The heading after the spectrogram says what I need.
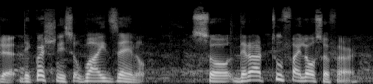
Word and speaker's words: Zenoh: Because people Super alien. call it Xenon, Yeah. but that's not how you would pronounce.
